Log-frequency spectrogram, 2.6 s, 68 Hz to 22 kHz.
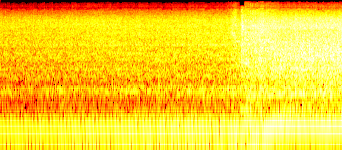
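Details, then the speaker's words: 1995 Genie Z-45 boom lift engine runs unevenly at low speed, then surges and hangs before stalling; it is suspected to have used up the fuel in the carburetor and may not restart. "So it works. And then it starts doing that, right? And now the next time you start it, it probably will not start. Ah, because they used up all the fuel in the carburetor."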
